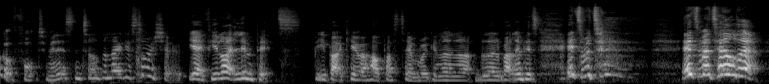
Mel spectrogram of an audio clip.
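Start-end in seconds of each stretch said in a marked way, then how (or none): 5.7-7.6 high, loud, laughing cry of recognition; excited greeting. Real, not acted. Host spotting regular viewer Matilda, excited greeting. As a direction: burst out laughing with delight at the name.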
